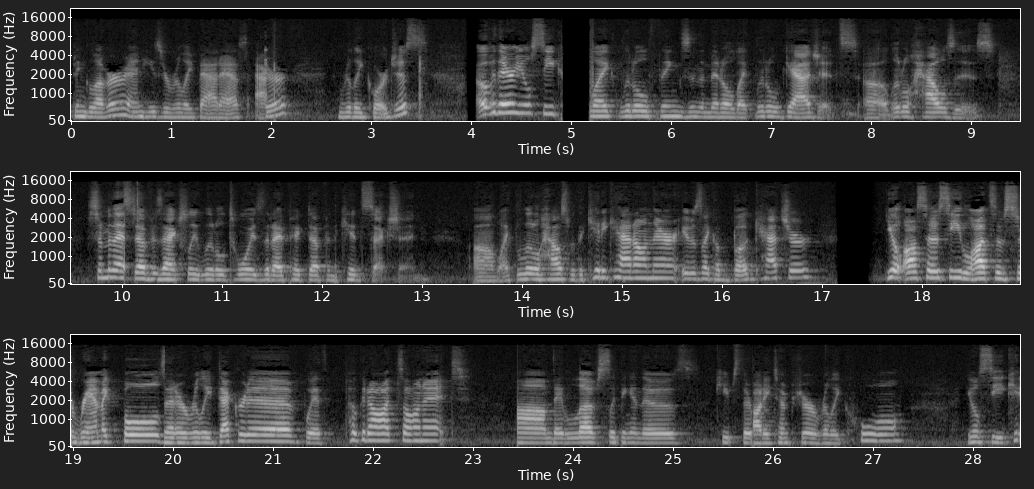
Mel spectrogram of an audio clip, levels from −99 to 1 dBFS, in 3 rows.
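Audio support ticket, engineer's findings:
Damaged data in the compressed stream at 1.92–1.97 s and 25.78–25.82 s. Corrupt bytes in the encoded frames at these points. The decoder misreads them, loses frame sync and hunts for the next valid header. Result: a brief chirp or blip of roughly 40 ms each time. Check the source file or stream transport for corruption.

Intermittent contact at 4.86–5.23 s. A loose cable or plug on the analogue path opens for about 281 ms. Result: the sound cuts out, leaving faint hiss for the duration of the break, with crackle at both edges as the contact breaks and remakes. Reseat or replace the connector.

A jump in the sound at 10.03, 12.14, 18.99, 19.92 and 23.45 s. No gap of silence; the two sides butt directly together. Roughly 70 ms goes missing at 10.03, 19.92 and 23.45 s, and roughly 20 ms at 12.14 and 18.99 s. Likely cause: dropped buffers from input overrun. 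The capture software fell behind and the hardware overwrote samples before they were read. Review thread priority and buffer settings.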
